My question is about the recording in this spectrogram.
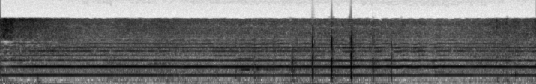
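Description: Steady held drone of film-score music: one low sustained note with overtones, like a wind instrument. In the middle comes a quick run of about six sharp taps.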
